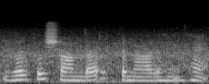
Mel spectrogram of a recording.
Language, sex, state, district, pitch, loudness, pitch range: Hindi, female, Chandigarh, Chandigarh, 195 Hz, -17 LUFS, 185-205 Hz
